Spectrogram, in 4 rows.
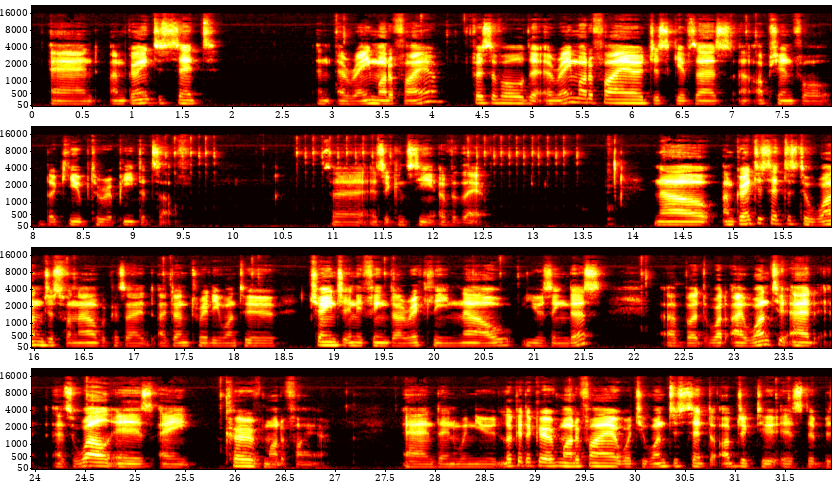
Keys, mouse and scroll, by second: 4.4-18.5 drag, 21.1-31.6 middle drag.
